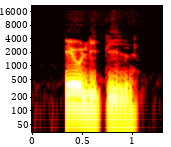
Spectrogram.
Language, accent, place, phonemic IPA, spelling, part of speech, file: French, France, Lyon, /e.ɔ.li.pil/, éolipile, noun, LL-Q150 (fra)-éolipile.wav
- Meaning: aeolipile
